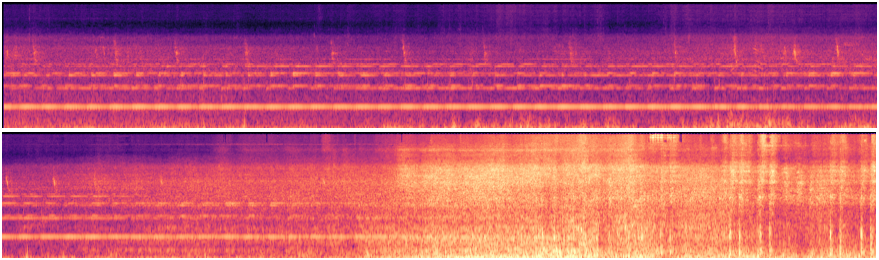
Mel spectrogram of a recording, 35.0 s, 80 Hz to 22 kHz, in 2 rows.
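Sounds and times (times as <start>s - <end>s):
freight train rumble: 0.0s - 34.9s
level-crossing warning tone: 0.0s - 34.9s.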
